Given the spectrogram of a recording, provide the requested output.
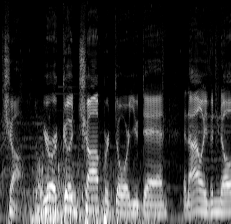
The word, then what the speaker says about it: Dorudon: Dorudon.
